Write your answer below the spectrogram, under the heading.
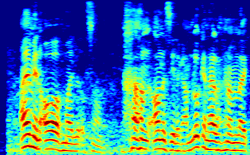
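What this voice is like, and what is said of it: Irish accent. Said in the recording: “who doesn't love the Irish accent?”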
